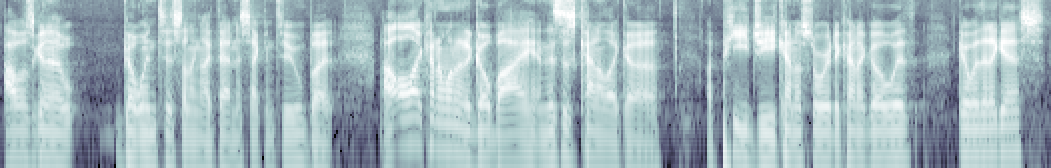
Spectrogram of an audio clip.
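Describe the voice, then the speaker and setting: A man's voice: lowish voice, fairly even intonation, brisk, sharp tone, clean tone. A young man co-hosting a podcast, telling a story in casual chat and laughing through it. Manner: laughs through his stories. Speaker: podcast co-host.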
